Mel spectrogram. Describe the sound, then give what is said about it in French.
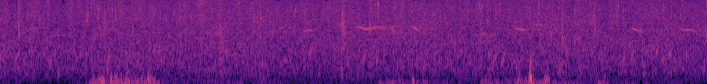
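Very cold, very clear spring water, said to come underground from the Vercors and emerging in a forest, flows quietly and steadily, with a soft gurgle running throughout and a couple of fuller splashing bursts near the start and again toward the end. No voices are heard. “Euh, c'est une vraiment très très claire. on m'a dit qu'elle venait du Vercors, euh, tout ce temps sous la terre, quoi, jusqu'ici, quoi.”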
